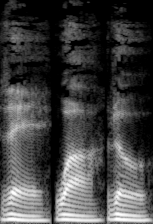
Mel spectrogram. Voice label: "rewaro", concat syllables; Affixing experiment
